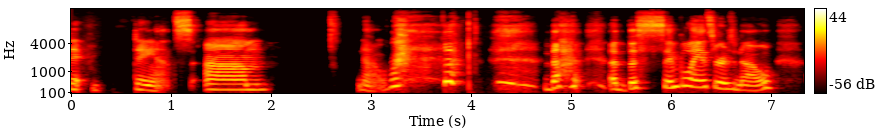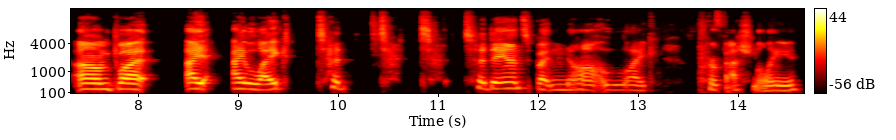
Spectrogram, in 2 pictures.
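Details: Woman with a stutter who uses strategies such as prolonging words and talking slowly; stuttering.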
